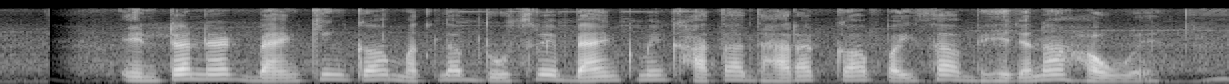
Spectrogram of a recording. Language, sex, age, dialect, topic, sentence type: Bhojpuri, male, 31-35, Western, banking, statement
